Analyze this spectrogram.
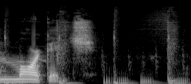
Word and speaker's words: mortgage: When you need a loan to buy a house, we call this loan a mortgage. The T is silent.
